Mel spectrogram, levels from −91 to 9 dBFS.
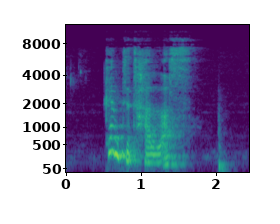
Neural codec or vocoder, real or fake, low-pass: vocoder, 44.1 kHz, 128 mel bands every 256 samples, BigVGAN v2; fake; 10.8 kHz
